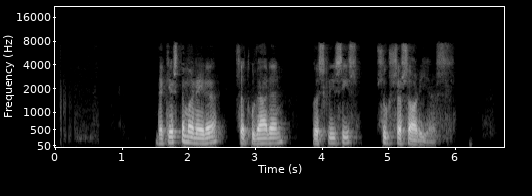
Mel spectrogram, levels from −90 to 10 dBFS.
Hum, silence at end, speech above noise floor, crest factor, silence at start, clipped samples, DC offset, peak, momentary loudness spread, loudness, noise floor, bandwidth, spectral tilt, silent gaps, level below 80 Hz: none; 1.05 s; 65 dB; 18 dB; 1.55 s; under 0.1%; under 0.1%; -2 dBFS; 18 LU; -18 LUFS; -83 dBFS; 7.8 kHz; -6.5 dB/octave; 3.68-3.73 s; -64 dBFS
